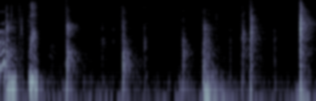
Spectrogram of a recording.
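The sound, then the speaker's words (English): A single person claps their hands about eight or nine times in a slow, uneven rhythm, each clap a sharp, crisp smack with quiet gaps between and no voices. “Guess I'm just fucking sitting here clapping for nothing.”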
